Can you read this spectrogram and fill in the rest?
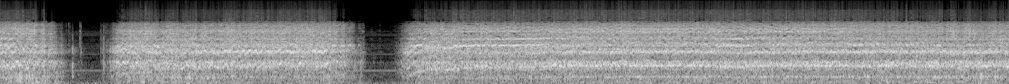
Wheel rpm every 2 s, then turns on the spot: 120, 160, 160, 230, 230.
none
